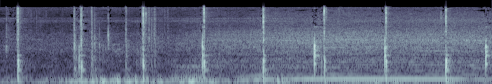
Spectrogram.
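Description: Pestle pounding in a heavy stone mortar, a quick run of dull strikes at about four a second, crushing spices and aromatics for a curry. A steady low hum joins in partway through.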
